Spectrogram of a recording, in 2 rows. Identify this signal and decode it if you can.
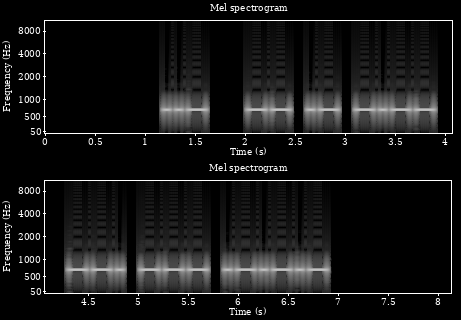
Morse code, heard as a keyed tone, about 20 wpm, 700 Hz. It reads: U MAY GO.
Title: Sentences from Top 100 Words and Abbreviations 20wpm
